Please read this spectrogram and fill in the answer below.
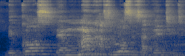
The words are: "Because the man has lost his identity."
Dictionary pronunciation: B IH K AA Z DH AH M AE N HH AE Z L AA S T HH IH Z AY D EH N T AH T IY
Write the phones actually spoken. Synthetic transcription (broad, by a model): B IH K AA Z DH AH M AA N HH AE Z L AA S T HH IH S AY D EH N T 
